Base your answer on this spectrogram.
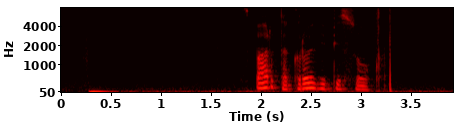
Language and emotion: Russian, neutral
